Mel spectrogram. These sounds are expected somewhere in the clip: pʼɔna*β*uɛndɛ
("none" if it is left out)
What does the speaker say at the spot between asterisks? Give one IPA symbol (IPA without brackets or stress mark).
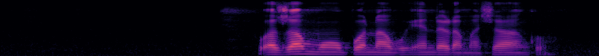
β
